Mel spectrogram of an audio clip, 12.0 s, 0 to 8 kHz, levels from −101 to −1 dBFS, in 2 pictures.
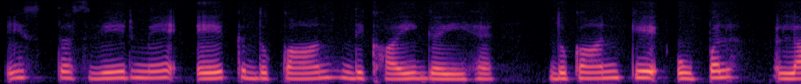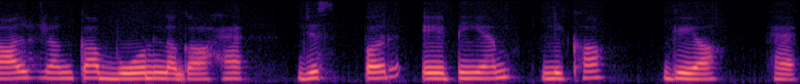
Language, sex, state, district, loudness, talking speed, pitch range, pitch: Hindi, female, Uttar Pradesh, Varanasi, -36 LUFS, 115 wpm, 200-225 Hz, 205 Hz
